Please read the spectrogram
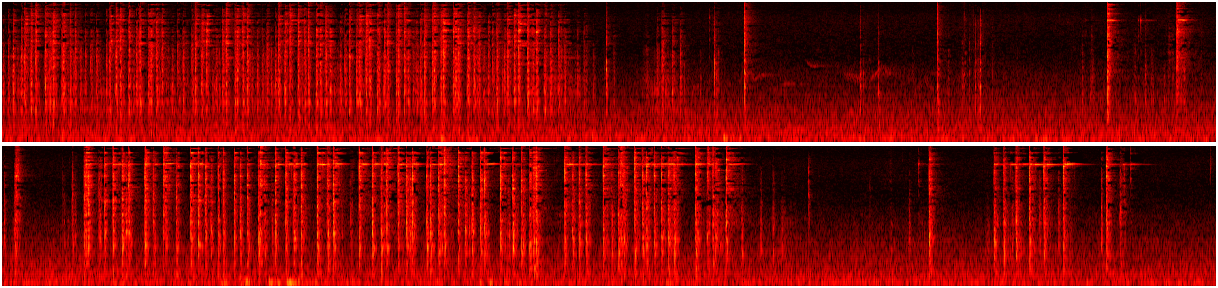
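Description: A wooden torsion ballista being spanned with a hand lever, its drawing mechanism giving rapid trains of sharp clicks like a ratchet and pawl. There are three runs of clicking, over the first five seconds, again from about thirteen to nineteen seconds, and briefly near the end, with single clicks in between.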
